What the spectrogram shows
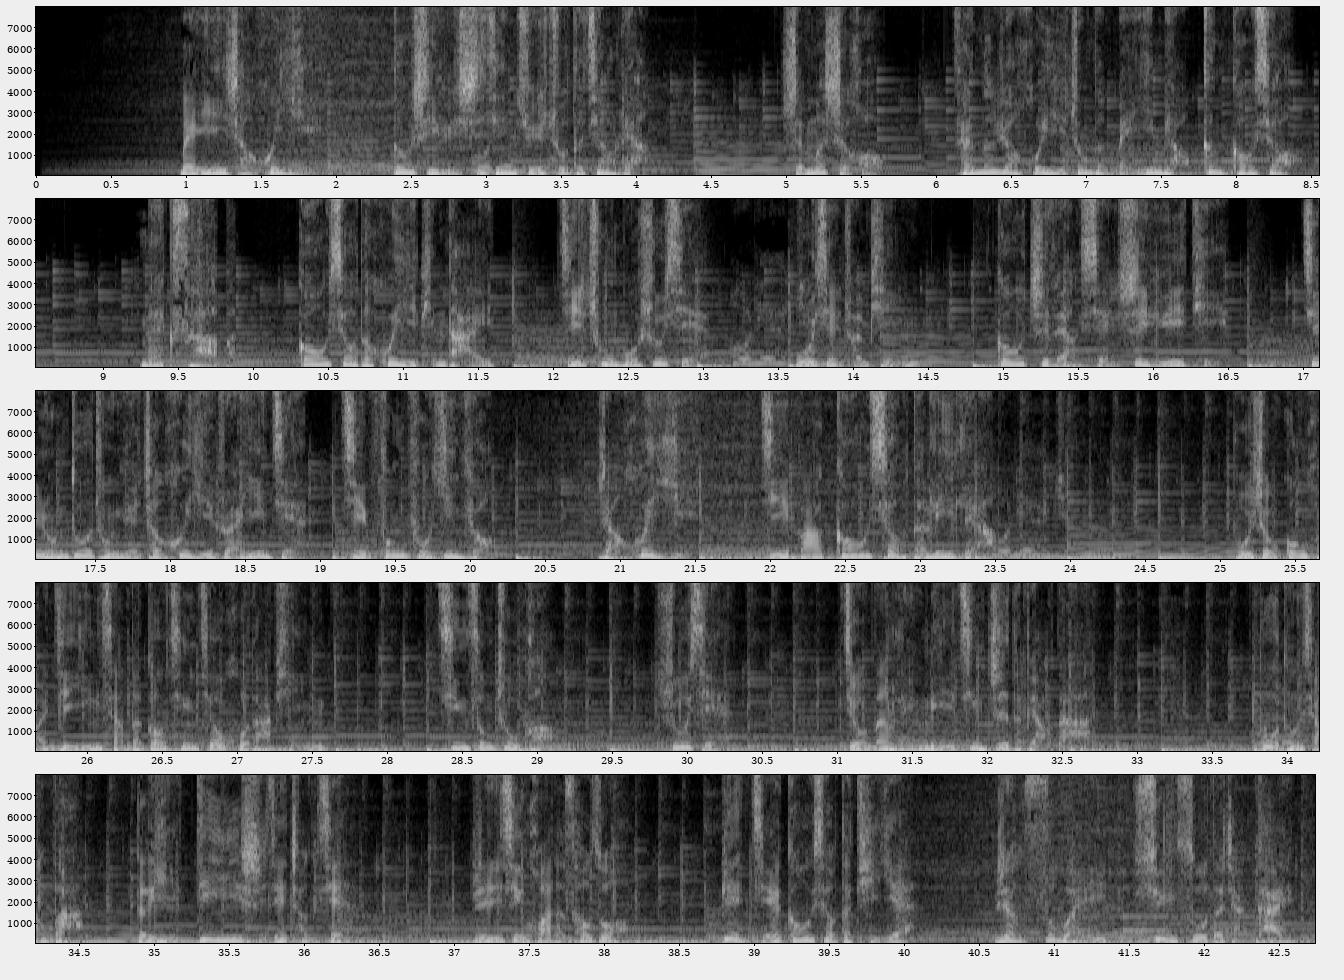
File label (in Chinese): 男 专题 产品宣传片; MAXHUB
